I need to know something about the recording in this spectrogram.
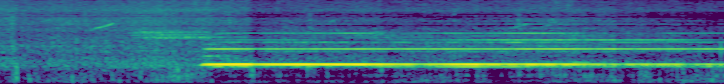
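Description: A train horn blares loudly and steadily.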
